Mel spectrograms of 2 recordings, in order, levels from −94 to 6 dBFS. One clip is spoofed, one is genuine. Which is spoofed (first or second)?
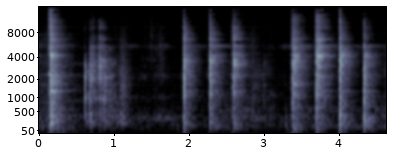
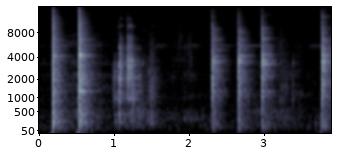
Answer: first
